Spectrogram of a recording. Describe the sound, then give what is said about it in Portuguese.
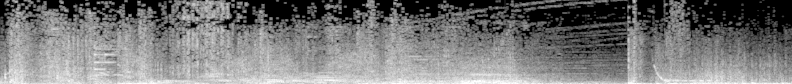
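Two giant robots fight in a relentless, loud barrage of booming crashes and shattering smashes, dense, with one especially sharp impact near the end and no voices. “Meu amigo, imagina dois robôs gigantes caindo na porrada. É isso, é isso aí. Tu não vai entender. É! Você só vai ouvir.”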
